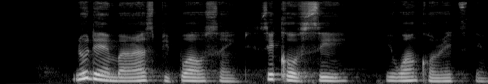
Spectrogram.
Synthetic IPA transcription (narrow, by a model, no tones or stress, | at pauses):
nodeɛ̃mbaɾaspipoaʊtsaɪdsikʰɔfse | juwãnkʰɔɹɛk̚tdɛ̃m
